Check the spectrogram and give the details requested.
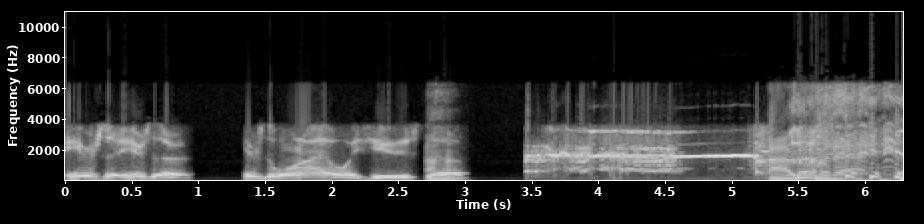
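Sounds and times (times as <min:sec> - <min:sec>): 
speech: 0:00.0 - 0:03.1, 0:05.3 - 0:06.2
laughter: 0:02.7 - 0:03.0, 0:05.3 - 0:06.2
rooster crowing: 0:03.4 - 0:05.3.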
